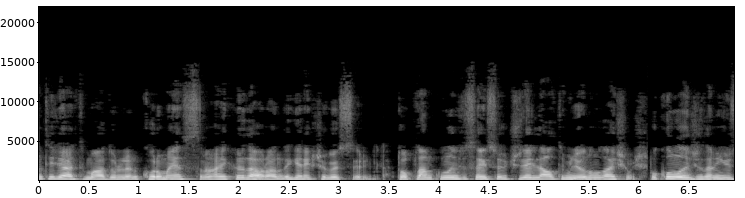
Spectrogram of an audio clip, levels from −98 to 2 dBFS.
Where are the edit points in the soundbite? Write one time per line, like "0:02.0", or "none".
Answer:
0:03.6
